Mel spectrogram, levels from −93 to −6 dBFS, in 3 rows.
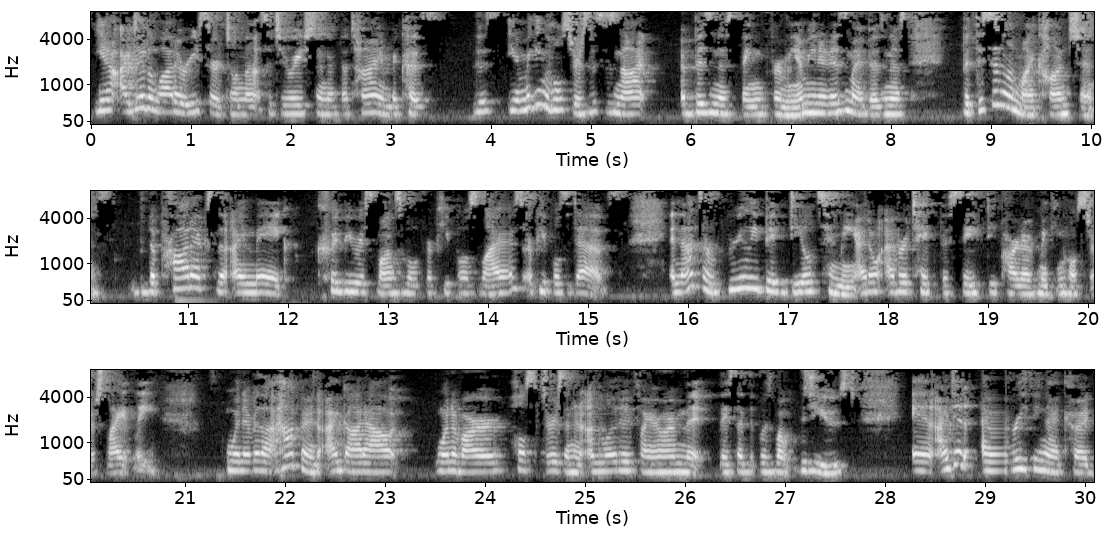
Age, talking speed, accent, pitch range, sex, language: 20-39, 200 wpm, American, 175-205 Hz, female, English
